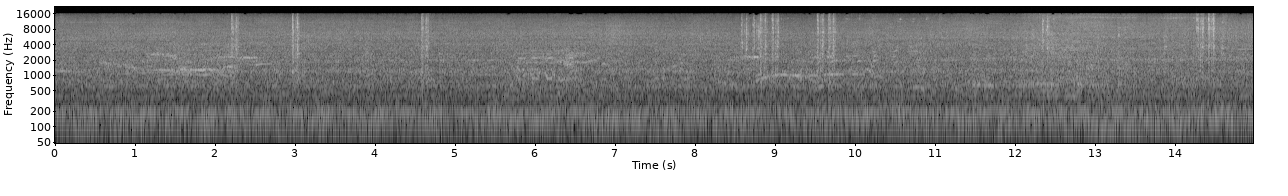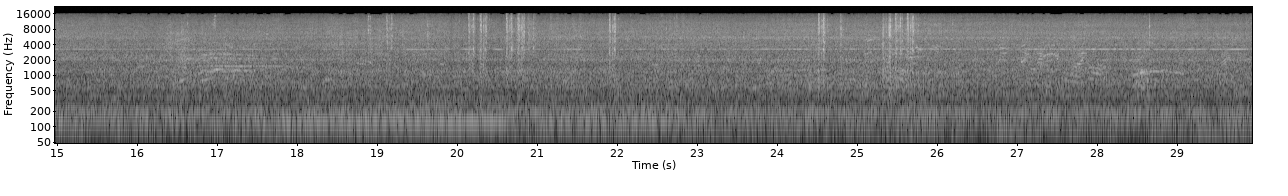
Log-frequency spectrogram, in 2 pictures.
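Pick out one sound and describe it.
Men talk casually nearby, outdoors.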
